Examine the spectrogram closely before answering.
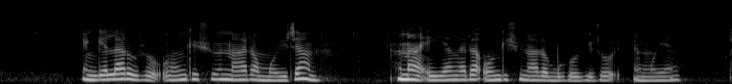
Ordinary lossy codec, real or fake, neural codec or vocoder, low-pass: none; real; none; 7.2 kHz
